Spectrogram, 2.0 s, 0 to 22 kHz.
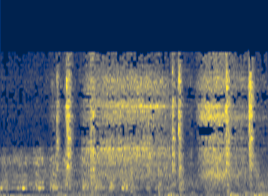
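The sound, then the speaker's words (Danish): Car engine noise for a leased car breaking down on the Motorring 3 motorway: a steady, low, rumbling drone that holds at an even level with no clear change throughout. “Lad os sige, at din leasingbil bryder sammen midt på Motorring 3.”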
